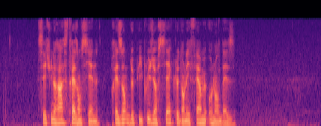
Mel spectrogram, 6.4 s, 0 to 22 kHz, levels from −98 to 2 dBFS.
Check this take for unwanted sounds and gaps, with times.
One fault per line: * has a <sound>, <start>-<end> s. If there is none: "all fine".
all fine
